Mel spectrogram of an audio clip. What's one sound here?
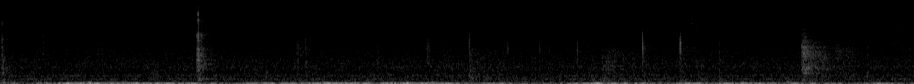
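Game tokens click against each other on a table.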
